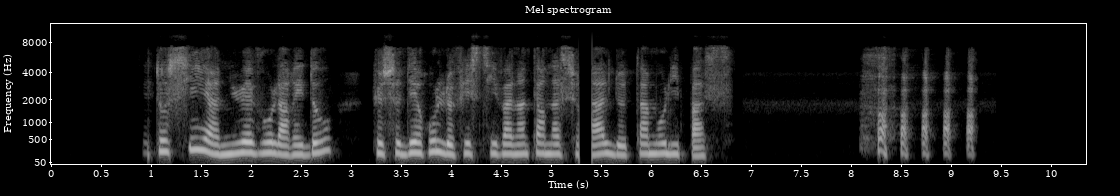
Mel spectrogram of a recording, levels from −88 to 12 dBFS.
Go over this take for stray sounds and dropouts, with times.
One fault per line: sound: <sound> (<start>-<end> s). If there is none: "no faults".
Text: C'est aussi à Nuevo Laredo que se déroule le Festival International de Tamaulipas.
sound: dropout (5.3-5.4 s)
sound: laugh (8.1-9.3 s)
